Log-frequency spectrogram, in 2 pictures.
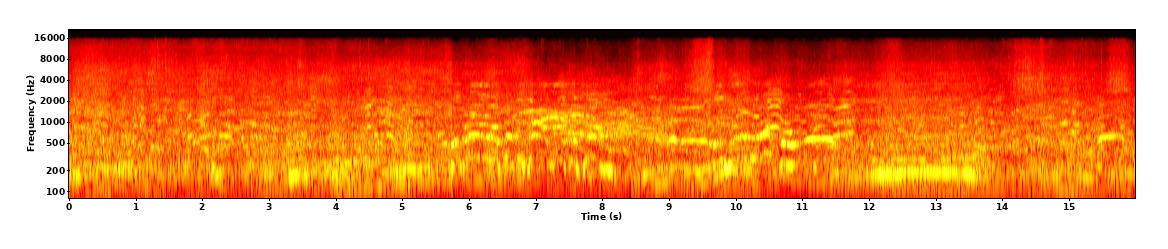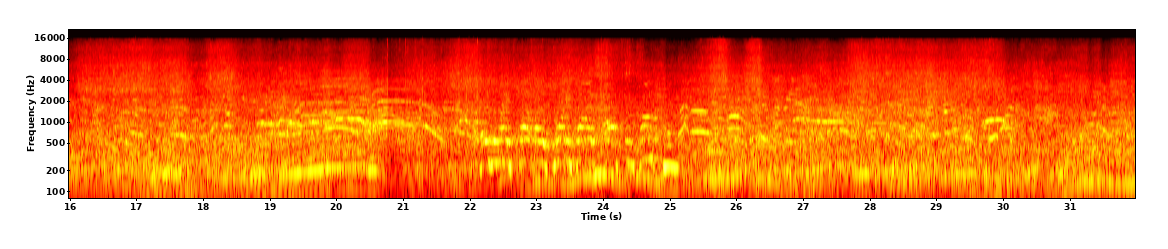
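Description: Demolition derby compact cars' engines running and revving in rising and falling sweeps, mixed with crowd chatter, with a few sharp knocks of cars hitting each other.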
